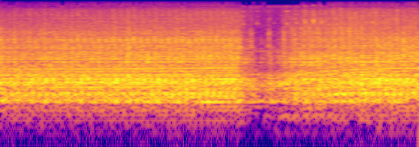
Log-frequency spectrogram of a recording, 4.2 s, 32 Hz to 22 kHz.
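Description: A Husqvarna Viking Huskylock S-25 serger sews a long flatlock stitch, running a steady close mechanical hum with a brief dip partway through; no talking.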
